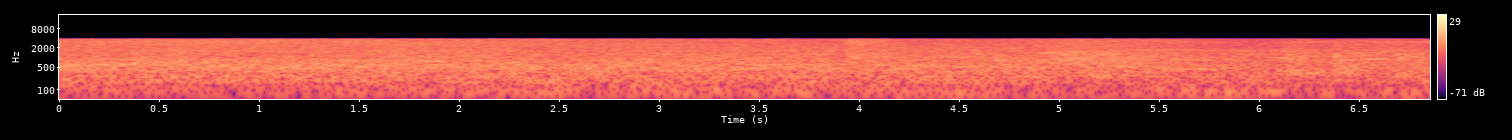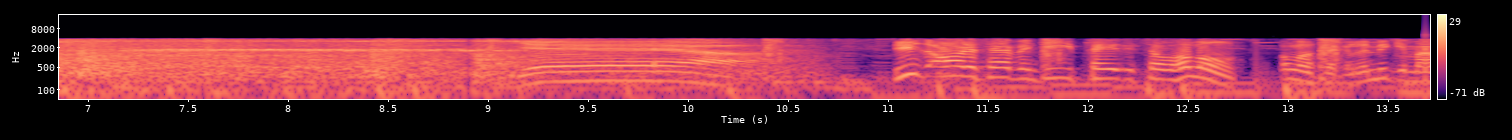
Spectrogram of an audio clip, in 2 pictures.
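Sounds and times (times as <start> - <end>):
subway train roaring on the tracks: 0.0 - 9.8
subway train wheels squealing on rails: 0.0 - 9.8
speech: 11.3 - 13.6.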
